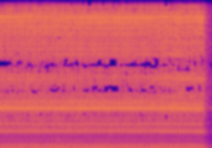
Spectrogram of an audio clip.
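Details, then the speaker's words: Digital-to-analog (Toslink optical to analog) audio converter on a Samsung smart TV: playing a movie gives only a loud constant buzzing hiss with a fixed low drone and no programme sound, while video songs play fine. Static noise instead of audio. "শুনতে পাচ্ছেন সাউন্ডটা, এরকম একটা sound আসতেছে। আমি কোনো video on করতে গেলে, বাট যখন আমি এটা ভিডিও সং শুনতেছি তখন কিন্তু সাউন্ডটা আসতেছে না, সংটা ভালোভাবে শোনা যাচ্ছে।"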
